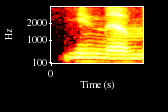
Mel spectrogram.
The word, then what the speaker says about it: Gina: Gina Mineo. – Okay. Could you spell that first name for me, please? – G-I-N-A. M-I-N-N-E-O.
